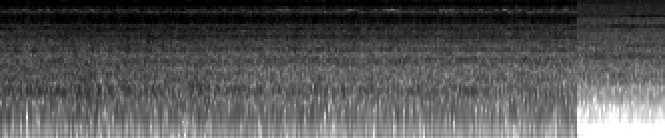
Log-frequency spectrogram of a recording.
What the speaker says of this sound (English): I am stressing this bandsaw to its limit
